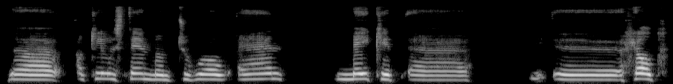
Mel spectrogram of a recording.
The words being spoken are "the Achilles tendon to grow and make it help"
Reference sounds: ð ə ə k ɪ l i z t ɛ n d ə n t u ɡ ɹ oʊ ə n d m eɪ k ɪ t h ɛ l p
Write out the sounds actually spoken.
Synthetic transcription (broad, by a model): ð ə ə k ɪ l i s t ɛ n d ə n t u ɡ oʊ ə n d m eɪ k ɪ t h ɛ l p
